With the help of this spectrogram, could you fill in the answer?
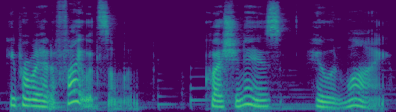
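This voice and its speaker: A woman acts as a skeptical young college student co-hosting a true-crime podcast in an audio drama. Her voice sits at a middle pitch, with a dry, sardonic and analytical manner. Music plays faintly underneath. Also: expressive, moderate pace, close to an everyday voice. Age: young adult. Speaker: podcast co-host. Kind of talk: scripted banter in a horror audio drama.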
